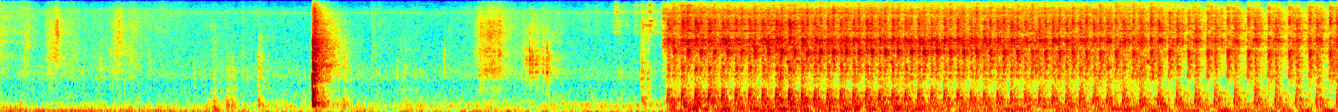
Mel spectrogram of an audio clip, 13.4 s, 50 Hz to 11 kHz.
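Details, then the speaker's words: 1963 Ferrari 330 America after carburetor accelerator pump work; ignition on, engine not running, quiet ticking then steady rapid buzzing as the electric fuel pump fills the carburetor float bowls normally. "the fuel pump filling the bowls fuel's coming from back here and it's coming up through here filling up each of these and you can hear it fill in the bowls"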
